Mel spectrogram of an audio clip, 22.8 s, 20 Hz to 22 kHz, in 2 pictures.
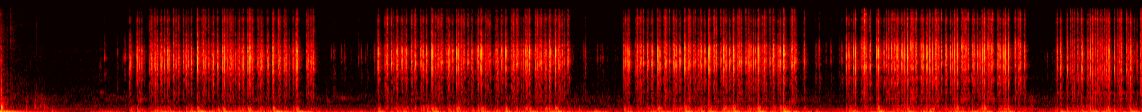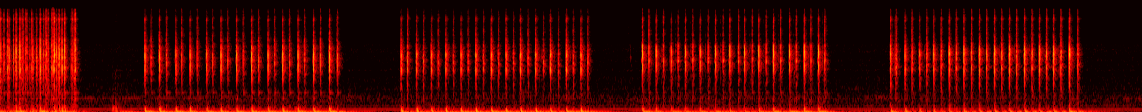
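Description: Typing on a stock Monsgeek M1 mechanical keyboard with Gazzew U4T tactile switches, the stock polycarbonate plate and Akko ASA-profile keycaps, in about nine bursts of fast keystrokes, each about two seconds long, with short pauses between them. A little ding or ping can be heard in the keystrokes; it is not super loud, and the owner means to remove it with a force break mod.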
